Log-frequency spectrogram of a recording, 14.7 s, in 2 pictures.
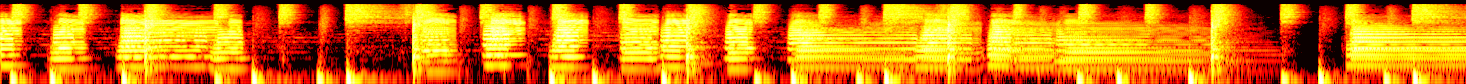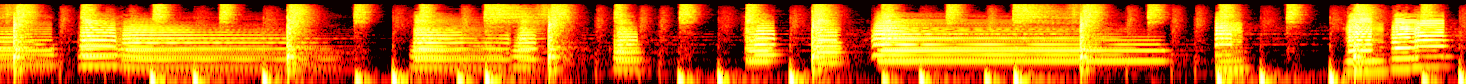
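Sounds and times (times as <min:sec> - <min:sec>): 
hot horns playing: 0:00.0 - 0:14.6.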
